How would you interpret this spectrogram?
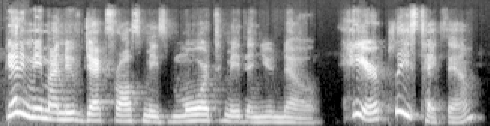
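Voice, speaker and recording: Female friend role, radio drama woman acting: gracious, polite, a touch flustered, fairly low and very lively. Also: a little slow. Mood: grateful, gracious. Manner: polite, genteel, effusive. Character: gracious, grateful lady friend, slightly flustered.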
